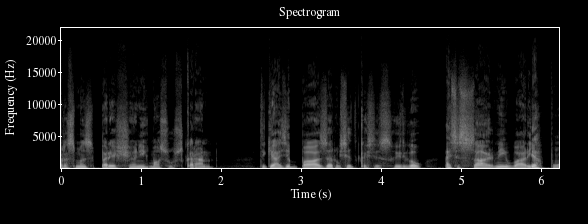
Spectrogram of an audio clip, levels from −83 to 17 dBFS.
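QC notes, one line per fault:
1.08 s, 3.48 s, 5.88 s: audio missing between chunks. About a tenth of a second of speech vanishes at each, with the two sides butted together, so the speech jumps abruptly. The first skip falls between "منٛز پریشانی" and "محسوس کران", the second just after "تکیاز بازر". The regular spacing points to a likely cause of audio being processed in 2.5 s chunks, with a short piece dropped at each handover.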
